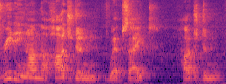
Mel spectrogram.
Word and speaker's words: Hodgdon: on the hodgdon website hodgdon hogden there's some debate about pronunciation i call it hodgdon and they did announce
